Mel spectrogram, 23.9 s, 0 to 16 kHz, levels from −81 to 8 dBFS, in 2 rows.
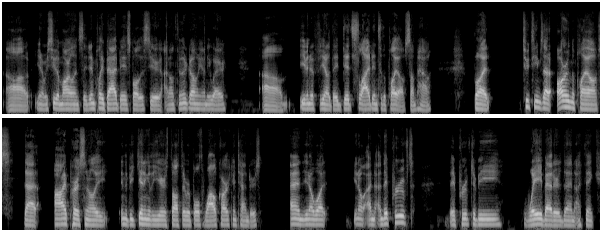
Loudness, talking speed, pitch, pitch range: -23 LUFS, 190 wpm, 120 Hz, 110-130 Hz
